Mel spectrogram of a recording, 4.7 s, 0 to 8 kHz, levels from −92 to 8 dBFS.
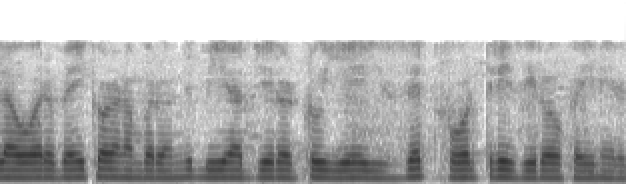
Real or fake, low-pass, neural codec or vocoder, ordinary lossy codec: real; 7.2 kHz; none; AAC, 16 kbps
